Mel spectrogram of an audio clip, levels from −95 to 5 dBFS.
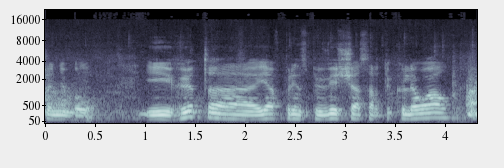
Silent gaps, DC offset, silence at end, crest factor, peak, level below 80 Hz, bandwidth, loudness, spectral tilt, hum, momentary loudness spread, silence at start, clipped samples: none; under 0.1%; 0 s; 12 dB; -4 dBFS; -56 dBFS; 11.5 kHz; -17 LUFS; -6.5 dB/octave; none; 8 LU; 0 s; under 0.1%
